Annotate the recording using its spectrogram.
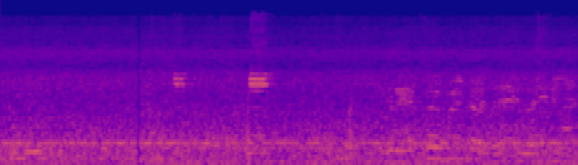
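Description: Ambient sound of a busy shop: indistinct voices over a steady hum, with two short high-pitched toots about a second and a half and two seconds in.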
